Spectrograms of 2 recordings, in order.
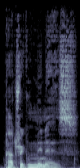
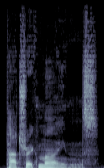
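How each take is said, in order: First: The surname is said in an archaic, exotic way. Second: The surname is said in a plain, everyday way.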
